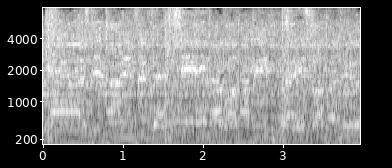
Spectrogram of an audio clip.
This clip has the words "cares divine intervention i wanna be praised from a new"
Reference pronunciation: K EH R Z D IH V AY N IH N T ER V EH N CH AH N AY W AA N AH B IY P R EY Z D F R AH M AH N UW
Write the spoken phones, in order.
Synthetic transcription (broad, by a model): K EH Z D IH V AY IH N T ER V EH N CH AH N AY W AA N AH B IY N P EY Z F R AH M AH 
